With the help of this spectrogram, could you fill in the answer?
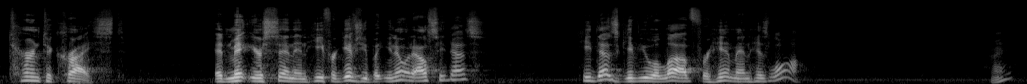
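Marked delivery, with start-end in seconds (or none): none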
